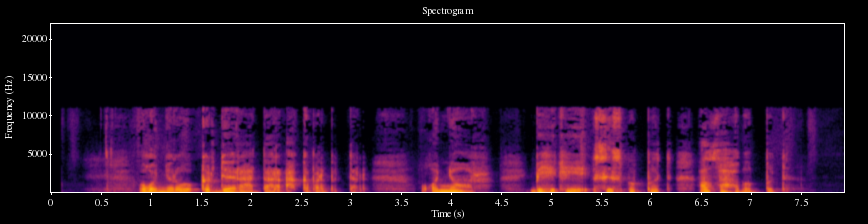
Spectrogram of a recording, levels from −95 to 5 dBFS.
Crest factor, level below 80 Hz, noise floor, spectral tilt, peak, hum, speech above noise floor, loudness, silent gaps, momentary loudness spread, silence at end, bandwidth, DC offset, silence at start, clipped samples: 20 dB; -66 dBFS; -47 dBFS; -5.5 dB/octave; -4 dBFS; none; 23 dB; -24 LUFS; none; 20 LU; 0.55 s; 11.5 kHz; under 0.1%; 0.55 s; under 0.1%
